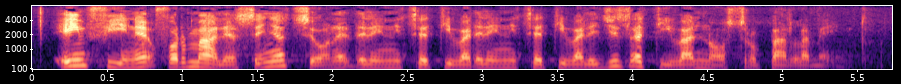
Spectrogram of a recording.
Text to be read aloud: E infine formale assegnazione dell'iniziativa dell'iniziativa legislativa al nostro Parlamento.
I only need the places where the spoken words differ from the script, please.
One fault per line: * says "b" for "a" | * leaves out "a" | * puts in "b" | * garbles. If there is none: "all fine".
all fine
